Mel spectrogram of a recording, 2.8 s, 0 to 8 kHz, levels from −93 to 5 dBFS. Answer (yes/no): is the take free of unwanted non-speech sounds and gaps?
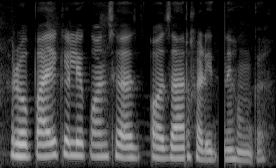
no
